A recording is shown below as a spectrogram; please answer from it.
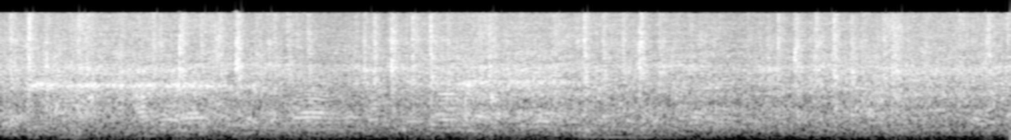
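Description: Slot cars running on a multi-lane track: a steady whirring of small electric motors with light clicks, over people talking.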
